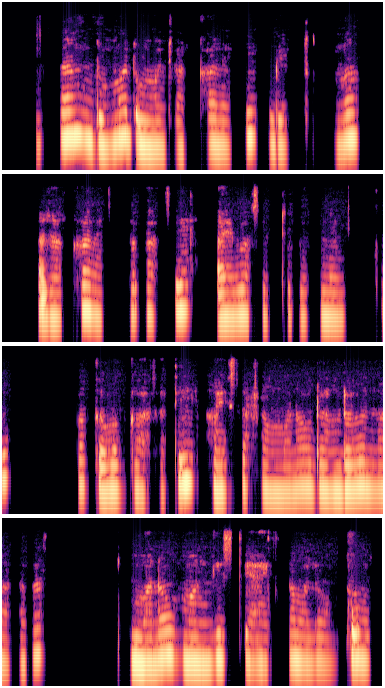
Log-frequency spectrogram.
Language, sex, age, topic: Gamo, female, 25-35, government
